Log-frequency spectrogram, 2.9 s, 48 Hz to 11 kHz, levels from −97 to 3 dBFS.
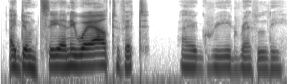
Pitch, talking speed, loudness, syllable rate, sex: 140 Hz, 230 wpm, -18 LUFS, 6.3 syllables/s, female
